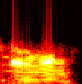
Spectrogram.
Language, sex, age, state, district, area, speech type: Dogri, male, 18-30, Jammu and Kashmir, Samba, rural, conversation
